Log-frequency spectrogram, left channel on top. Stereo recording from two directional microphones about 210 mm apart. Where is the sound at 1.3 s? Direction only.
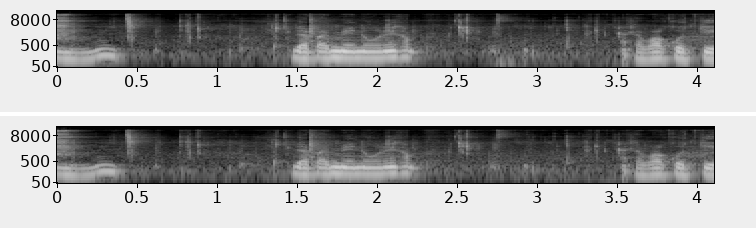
15° left (ahead or behind).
